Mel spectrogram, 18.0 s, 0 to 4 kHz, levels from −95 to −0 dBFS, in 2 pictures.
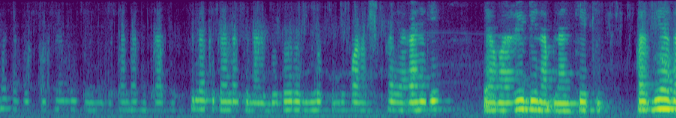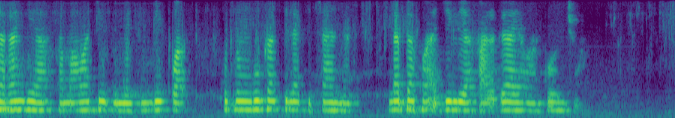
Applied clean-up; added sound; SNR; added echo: neural separator model SepFormer DNS4.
